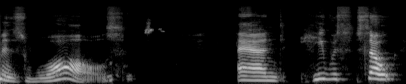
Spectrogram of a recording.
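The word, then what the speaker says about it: Walz: notice that he that Vance called Tim Tim Waltz like a waltz yeah his name is walls and he was so not only does Donald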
